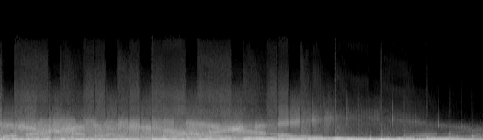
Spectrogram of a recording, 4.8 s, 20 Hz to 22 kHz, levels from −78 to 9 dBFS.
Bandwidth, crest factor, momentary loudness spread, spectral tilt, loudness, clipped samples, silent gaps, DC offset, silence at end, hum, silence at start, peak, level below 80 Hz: 11 kHz; 12 dB; 2 LU; -7.5 dB/octave; -19 LUFS; under 0.1%; none; under 0.1%; 0 s; none; 0 s; -6 dBFS; -28 dBFS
